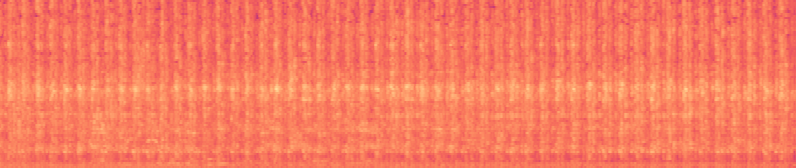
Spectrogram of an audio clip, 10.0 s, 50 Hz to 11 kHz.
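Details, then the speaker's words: 1966 Continental V8, garage-stored and unregistered about nine years, restarted after long storage: it backfires, then settles into a loose, lumpy, uneven cold idle. Smoke comes from the tailpipes, with an exhaust leak up front. "Get it started again. Woo! Backfire. Smoke coming out of the tailpipes though, that's good."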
